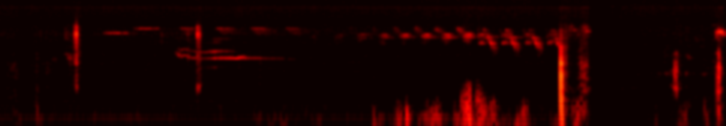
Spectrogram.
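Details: A house cat that keeps wanting to eat utters a short wavering meow early on, then soft knocks, a sharp bang and a run of high chirping sounds follow.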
